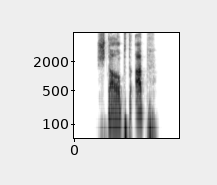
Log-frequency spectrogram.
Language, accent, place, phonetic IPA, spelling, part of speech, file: German, Germany, Berlin, [ˌʃtaʁpt ˈap], starbt ab, verb, De-starbt ab.ogg
- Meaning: second-person plural preterite of absterben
